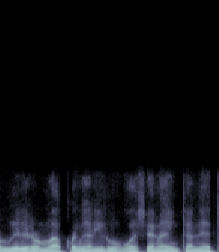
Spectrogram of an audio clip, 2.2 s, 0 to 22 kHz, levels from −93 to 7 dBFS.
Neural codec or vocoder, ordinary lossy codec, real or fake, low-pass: codec, 16 kHz, 1 kbps, FreqCodec, larger model; Opus, 32 kbps; fake; 7.2 kHz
